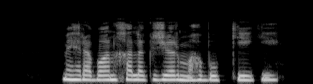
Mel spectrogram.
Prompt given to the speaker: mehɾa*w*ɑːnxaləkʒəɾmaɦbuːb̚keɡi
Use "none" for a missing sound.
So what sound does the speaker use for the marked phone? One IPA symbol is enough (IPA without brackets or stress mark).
b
